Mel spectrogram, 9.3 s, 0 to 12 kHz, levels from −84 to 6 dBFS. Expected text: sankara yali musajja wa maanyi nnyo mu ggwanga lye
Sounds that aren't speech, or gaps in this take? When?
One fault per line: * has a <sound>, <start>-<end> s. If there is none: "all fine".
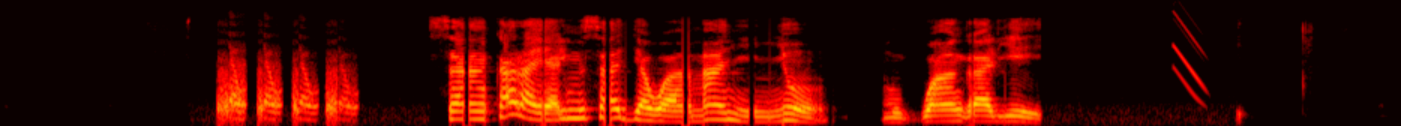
* has a laugh, 1.5-2.4 s
* has a chirp, 7.8-8.1 s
